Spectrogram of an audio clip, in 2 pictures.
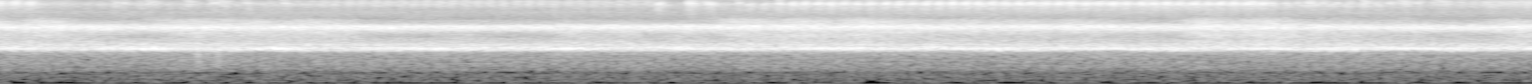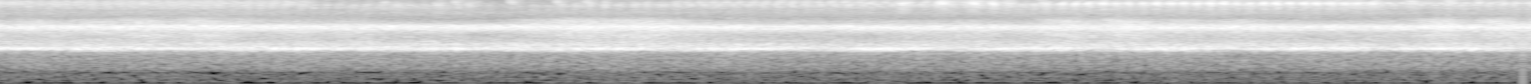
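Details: Steady forest ambience of chirping crickets, many overlapping high trills merging into a continuous shrill hum with a subtle rapid pulse in the highest layer, even volume from start to end.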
